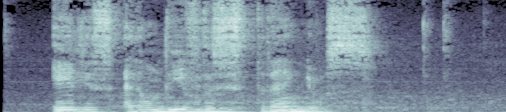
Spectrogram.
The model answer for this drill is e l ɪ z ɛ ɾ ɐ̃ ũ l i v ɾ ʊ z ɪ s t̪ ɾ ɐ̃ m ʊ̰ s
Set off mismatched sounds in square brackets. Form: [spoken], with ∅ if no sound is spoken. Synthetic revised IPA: e l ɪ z ɛ ɾ ɐ̃ [w̃] l i v ɾ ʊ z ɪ s t̪ ɾ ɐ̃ [ɲ] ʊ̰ s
